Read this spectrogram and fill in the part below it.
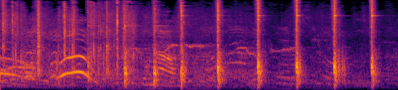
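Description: Wooden tools tap sharply on a table.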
